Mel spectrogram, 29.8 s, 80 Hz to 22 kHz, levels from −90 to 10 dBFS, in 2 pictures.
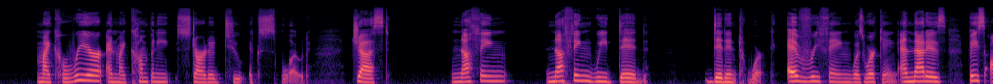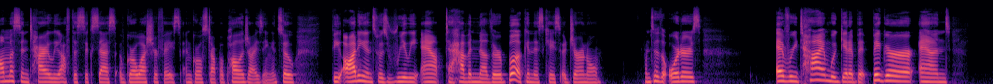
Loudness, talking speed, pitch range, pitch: -24 LUFS, 130 wpm, 175-210 Hz, 190 Hz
